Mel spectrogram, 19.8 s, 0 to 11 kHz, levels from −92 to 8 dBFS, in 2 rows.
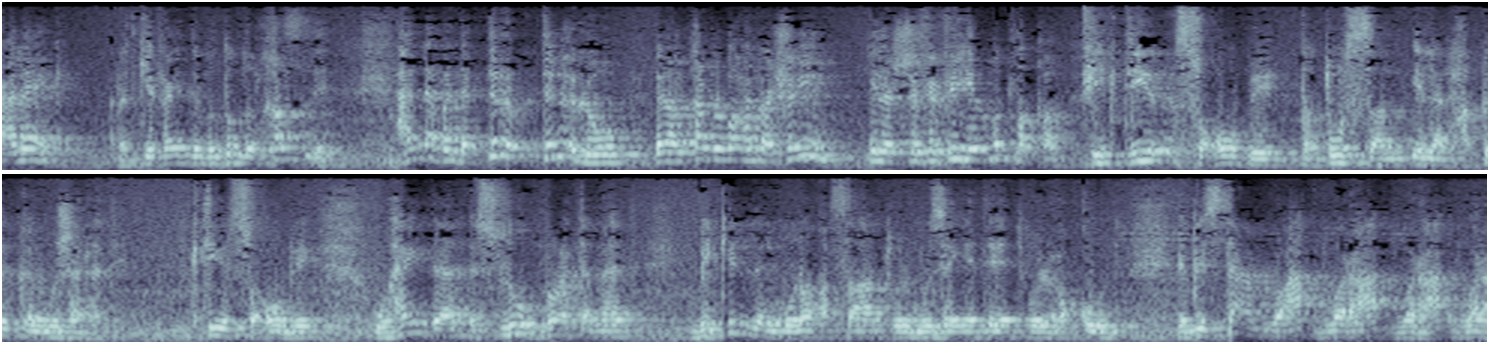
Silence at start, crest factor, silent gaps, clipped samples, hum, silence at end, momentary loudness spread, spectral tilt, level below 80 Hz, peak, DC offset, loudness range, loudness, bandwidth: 0 s; 12 dB; none; under 0.1%; none; 0 s; 7 LU; -4.5 dB/octave; -44 dBFS; -2 dBFS; under 0.1%; 2 LU; -14 LUFS; 10.5 kHz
